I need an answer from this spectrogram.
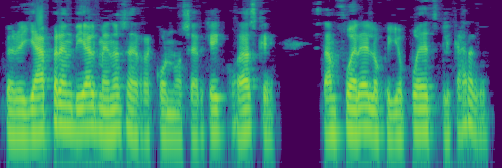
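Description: A man's voice: mid-range voice, fairly even intonation, quick pace. A man in his thirties with a Mexican accent, a podcast co-host who talks earnestly to his friends and fills every phrase with slang. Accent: Mexican Spanish. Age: 30s. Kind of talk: casual chat.

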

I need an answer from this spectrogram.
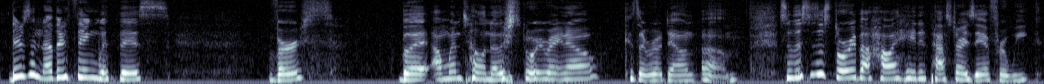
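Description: A young woman giving a casual, animated personal testimony to a church group, acting out the voices in her story and using lots of filler words. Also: fairly high pitch, slight background noise. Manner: casual, filler-heavy speech.

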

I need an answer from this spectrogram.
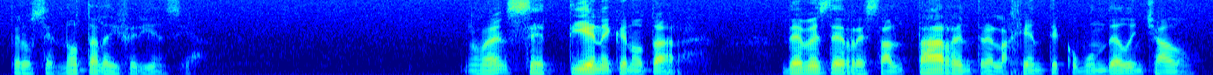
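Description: A man, a pastor preaching a sermon, calling out amen often and swinging between loud declarations and hushed passages. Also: on the low side, a little slow, long pauses.

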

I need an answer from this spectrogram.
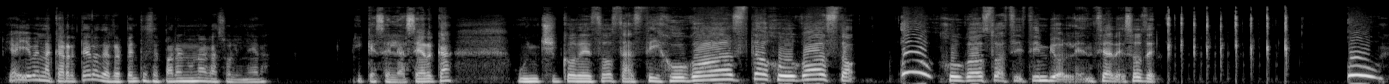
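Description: A man with a Mexican accent telling jokes in an animated, playful way, throwing in lively exclamations. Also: on the high side, a little fast, gravelly, dry recording, clean studio sound. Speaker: joke teller. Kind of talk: oral joke telling.

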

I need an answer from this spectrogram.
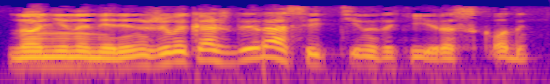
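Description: A man voicing a lively, teasing young viscount in an audiobook, with a high, exclamatory delivery. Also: quick pace, no room sound. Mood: excitable. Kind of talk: audiobook character voice. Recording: slightly muffled lo-fi recording.

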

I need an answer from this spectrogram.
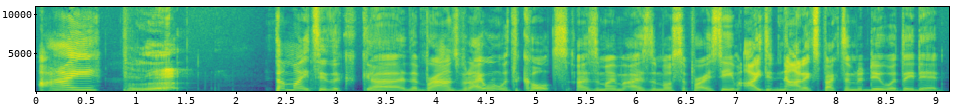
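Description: A man's voice: medium pitch, very animated, a little slow, bright, forceful tone, no room sound, studio quality. A man casually chatting about football as a podcast co-host.

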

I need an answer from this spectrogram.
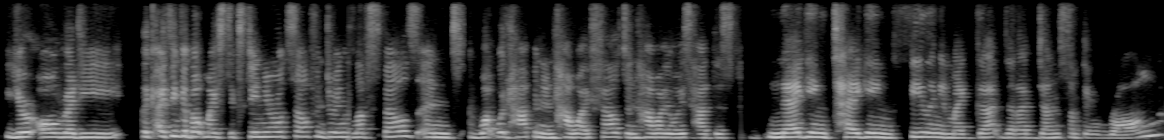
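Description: A woman's voice: fairly high pitch, steady tone, normal speed, few pauses. A woman hosting a casual interview, chatty and self-deprecating, thinking aloud as she asks questions. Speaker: interviewer host.

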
